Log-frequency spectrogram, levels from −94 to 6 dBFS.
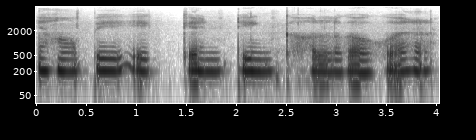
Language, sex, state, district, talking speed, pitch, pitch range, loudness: Hindi, female, Jharkhand, Deoghar, 120 wpm, 200 Hz, 195-205 Hz, -16 LUFS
